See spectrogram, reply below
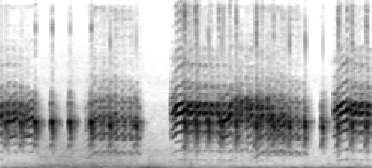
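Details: Prenjak lumut prinia lure recording combined with prenjak setater, used to quickly draw wild prinias: dense bursts of high, rapid chirping trills broken by a short pause, then a long unbroken stretch of overlapping twittering notes.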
